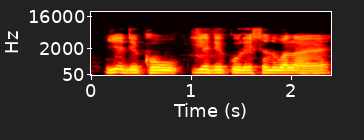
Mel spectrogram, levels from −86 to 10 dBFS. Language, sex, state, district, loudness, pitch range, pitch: Rajasthani, male, Rajasthan, Churu, -14 LUFS, 165-180 Hz, 175 Hz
